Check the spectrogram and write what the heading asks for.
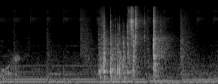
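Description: Plastic Ultra Bakugan toy clattering across the table and snapping open about a second in: a short burst of clicks and rattles lasting about half a second, from a roll whose transformation doesn't come off cleanly. Background music plays steadily underneath.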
